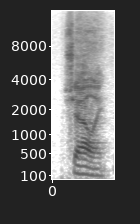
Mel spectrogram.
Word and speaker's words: Shalley: Is it Shaley, Shaley, or is it Shalley? Is that one or two? Shalley.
